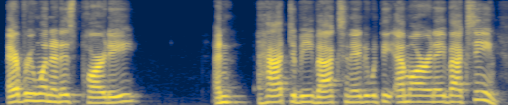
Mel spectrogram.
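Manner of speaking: usual speaking voice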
